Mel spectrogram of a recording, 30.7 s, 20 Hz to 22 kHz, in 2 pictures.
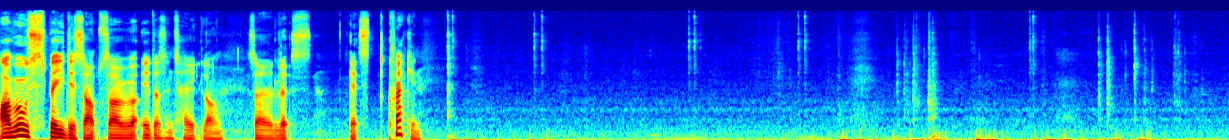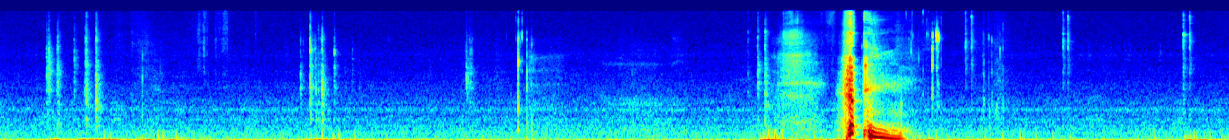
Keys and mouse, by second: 5.5 middle click, 6.6-7.2 drag, 12.8 middle click, 19.1 alt+a, 24.5 click, 24.7 Escape, 27.5-28.6 drag.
